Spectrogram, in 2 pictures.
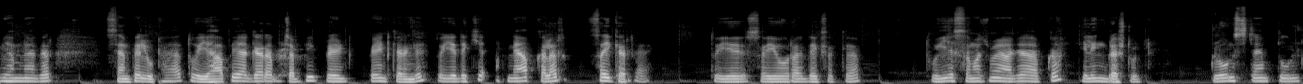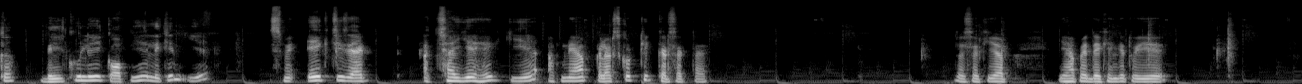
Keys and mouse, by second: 0.3 space, 0.7 click, 3.1-6.5 drag, 6.9 click, 8.9 space, 9.0 click, 9.3 space, 9.8 ctrl+space, 9.8 ctrl+click, 10.0 ctrl+click, 10.2 ctrl+space, 16.1 ctrl+space, 16.6 ctrl+click, 16.9 ctrl+space, 18.9 click, 21.2 click, 22.9 ctrl+z, 24.5 ctrl+space, 24.7 ctrl+click, 25.1 ctrl+space, 25.5 click, 25.8 space.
